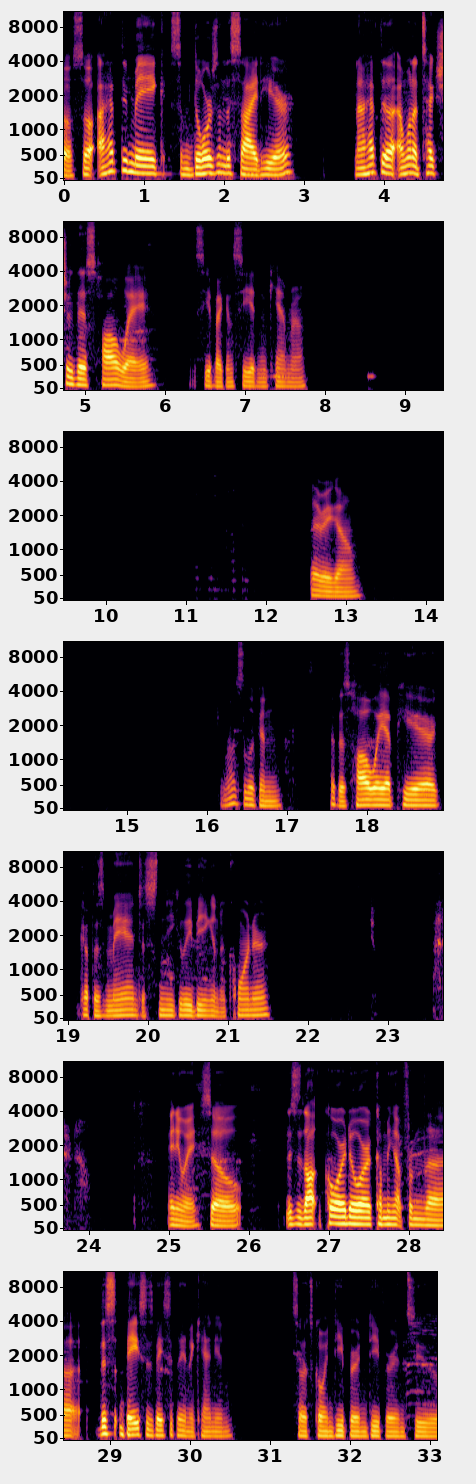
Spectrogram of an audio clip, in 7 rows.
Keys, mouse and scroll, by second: 0.3-2.7 shift+middle drag, 3.0 middle click, 3.5-4.5 shift+middle drag, 5.1 middle click, 6.3 KP_0, 7.8 Home, 8.8 shift+`.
